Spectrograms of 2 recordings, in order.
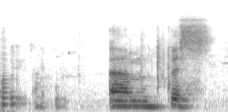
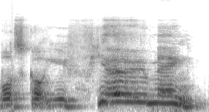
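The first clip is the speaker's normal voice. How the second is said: mock outrage; 8 semitones higher, much slower than usual. Mock concern at friend's anger.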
